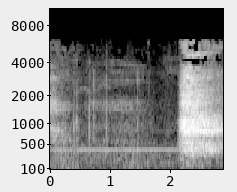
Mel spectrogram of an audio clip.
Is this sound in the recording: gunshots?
no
